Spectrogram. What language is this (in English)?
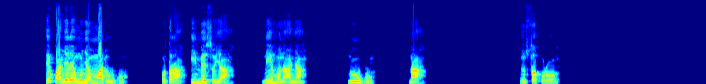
Igbo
